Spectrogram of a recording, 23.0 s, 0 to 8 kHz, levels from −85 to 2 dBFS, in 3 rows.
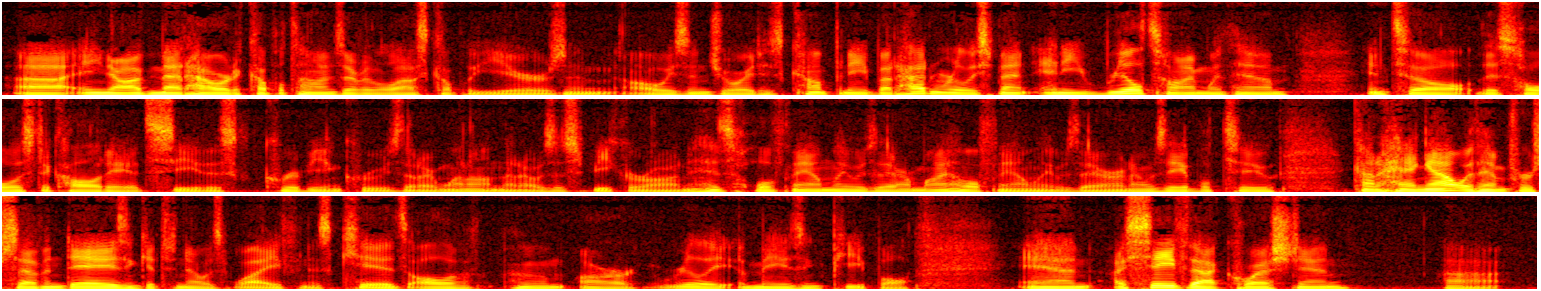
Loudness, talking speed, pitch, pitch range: -21 LUFS, 250 wpm, 105 Hz, 100-120 Hz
